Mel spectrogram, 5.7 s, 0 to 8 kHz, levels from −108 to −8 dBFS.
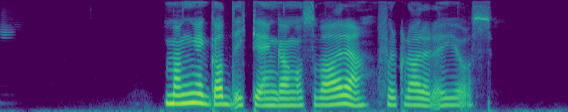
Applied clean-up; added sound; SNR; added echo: neural mask model Resemble Enhance denoiser.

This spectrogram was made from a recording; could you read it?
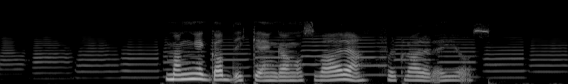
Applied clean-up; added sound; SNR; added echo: classical method log-MMSE.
